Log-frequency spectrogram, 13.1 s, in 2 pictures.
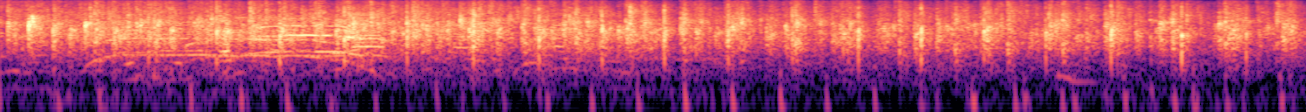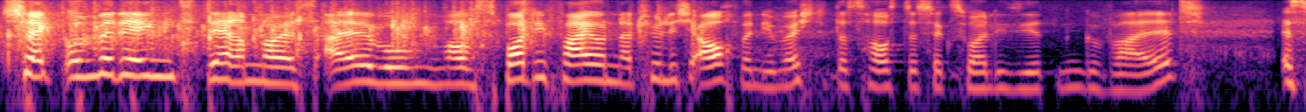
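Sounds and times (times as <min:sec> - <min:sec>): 
audience applause: 0:00.0 - 0:09.4
speech: 0:06.6 - 0:13.0.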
